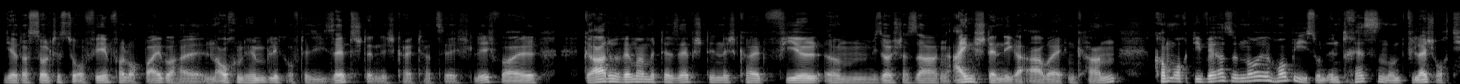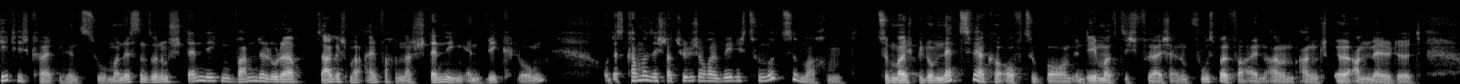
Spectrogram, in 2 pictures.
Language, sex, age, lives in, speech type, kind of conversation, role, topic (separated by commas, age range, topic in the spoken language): German, male, 25-29, Germany, conversation, advice, advisor, Wie beschreibst du deinen Wechsel in eine neue Arbeitsrolle mit großer Verantwortung?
